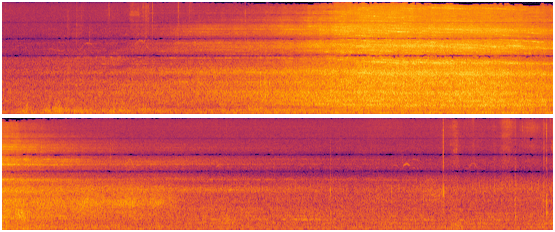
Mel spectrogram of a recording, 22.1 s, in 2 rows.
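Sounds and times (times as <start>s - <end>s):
electric train passing: 0.0s - 21.8s.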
